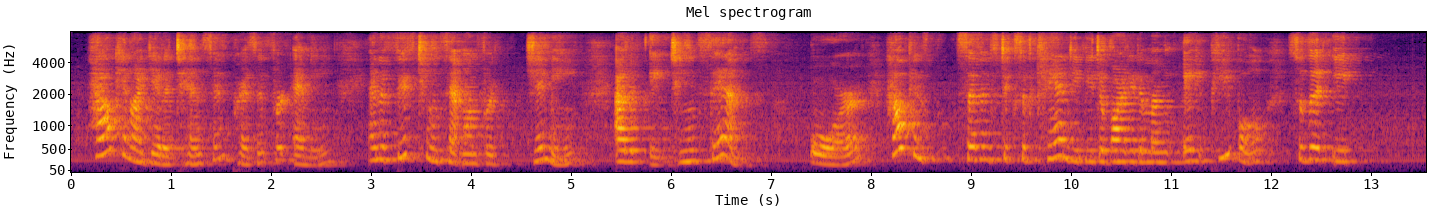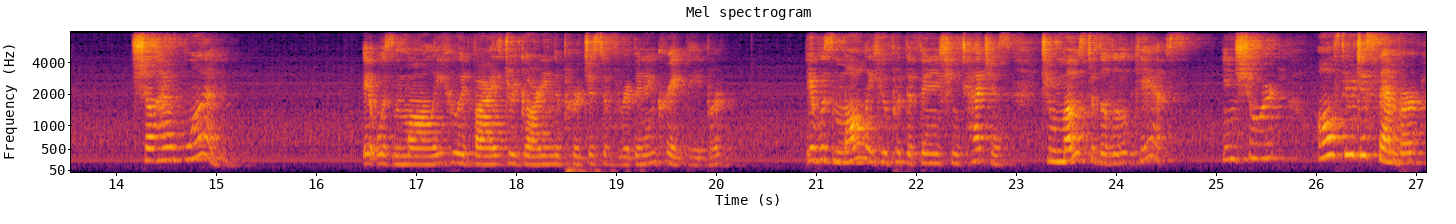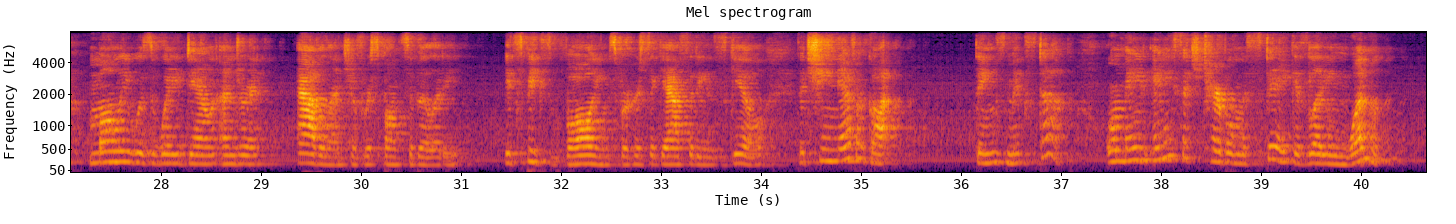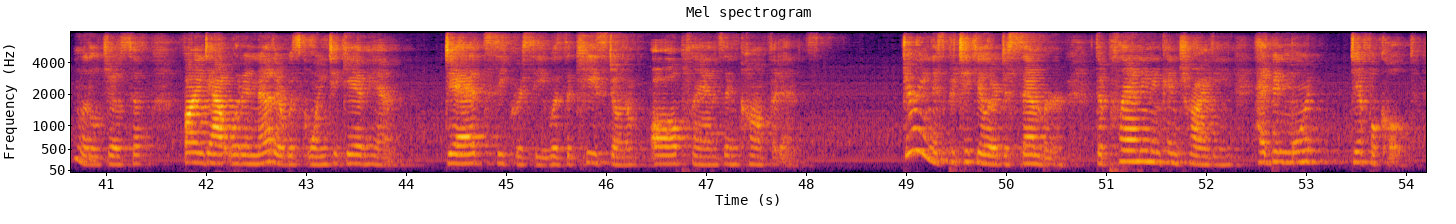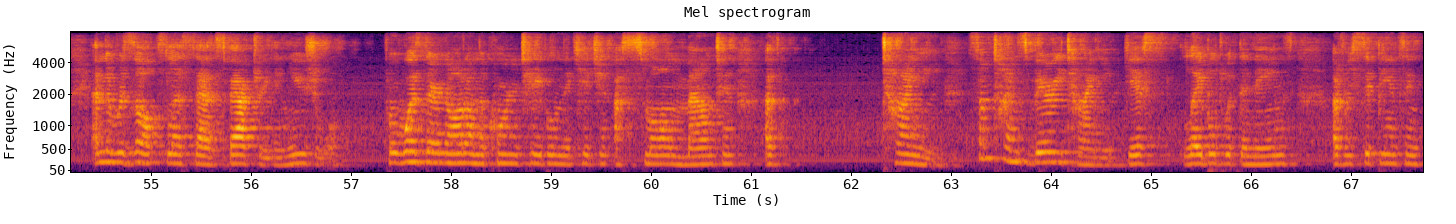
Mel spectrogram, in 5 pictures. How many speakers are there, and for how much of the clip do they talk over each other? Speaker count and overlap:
one, no overlap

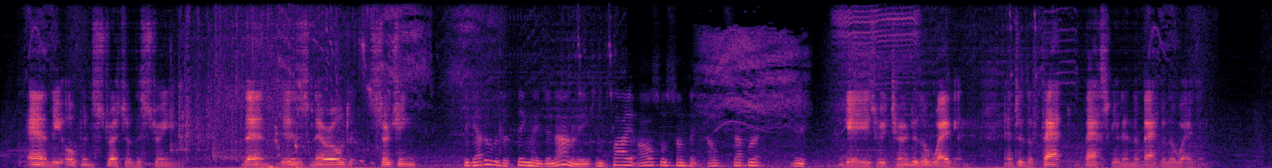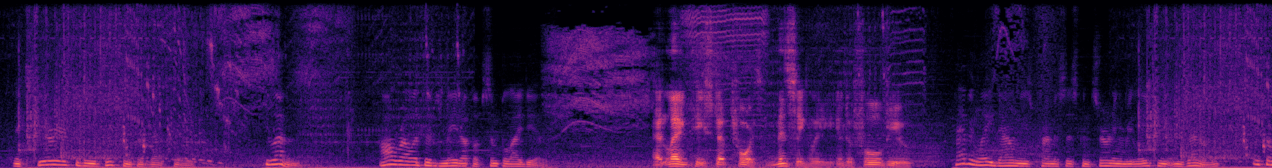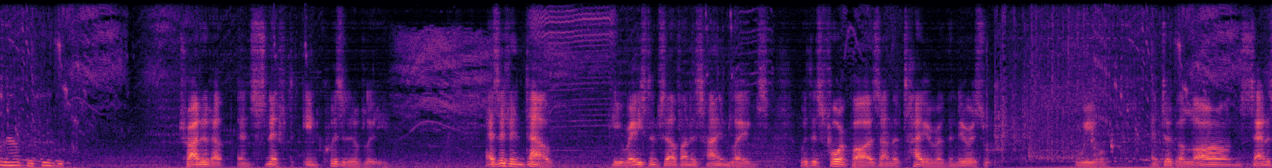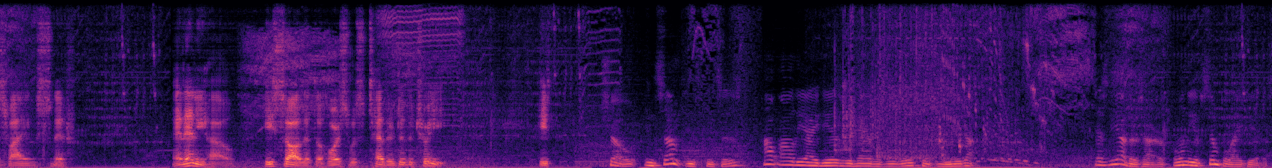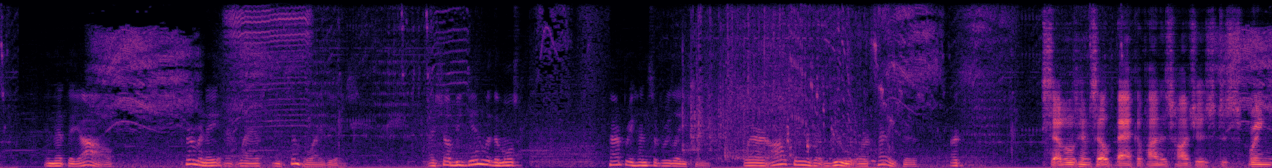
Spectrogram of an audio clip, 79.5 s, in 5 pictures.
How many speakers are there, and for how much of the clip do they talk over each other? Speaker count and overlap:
two, no overlap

